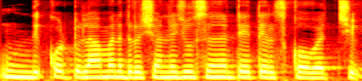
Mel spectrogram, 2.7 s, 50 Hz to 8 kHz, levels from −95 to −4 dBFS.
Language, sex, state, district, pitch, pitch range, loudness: Telugu, female, Andhra Pradesh, Krishna, 205 Hz, 195-210 Hz, -11 LUFS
